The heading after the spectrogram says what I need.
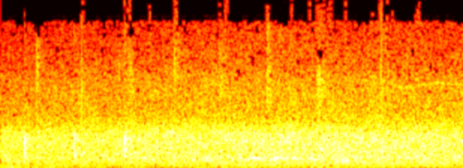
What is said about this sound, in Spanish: Ahí viene Thierry. Aplausos para Thierry.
